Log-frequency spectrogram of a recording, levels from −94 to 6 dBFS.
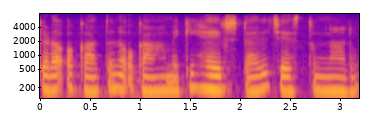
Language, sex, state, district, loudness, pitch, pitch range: Telugu, female, Andhra Pradesh, Srikakulam, -17 LUFS, 180 Hz, 175-185 Hz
